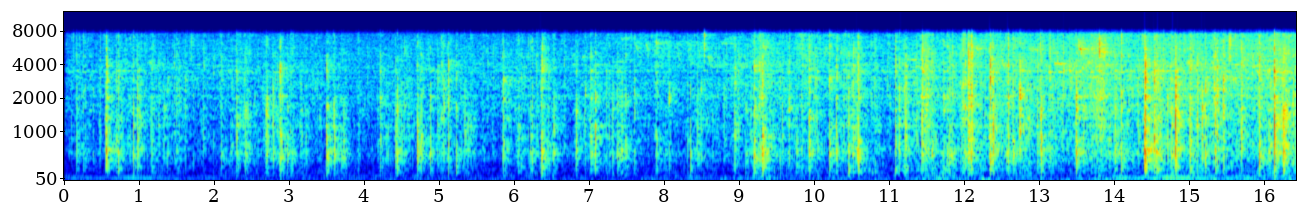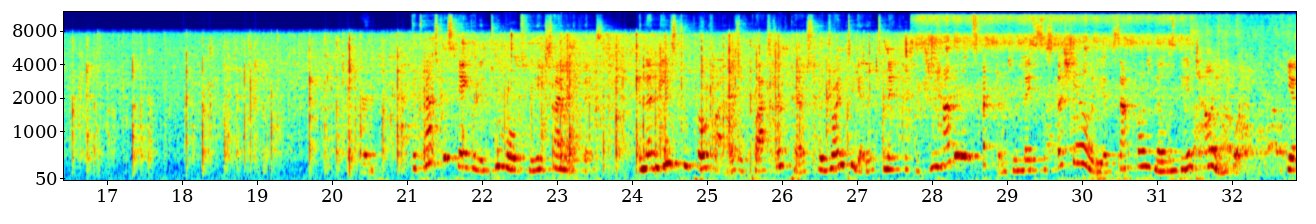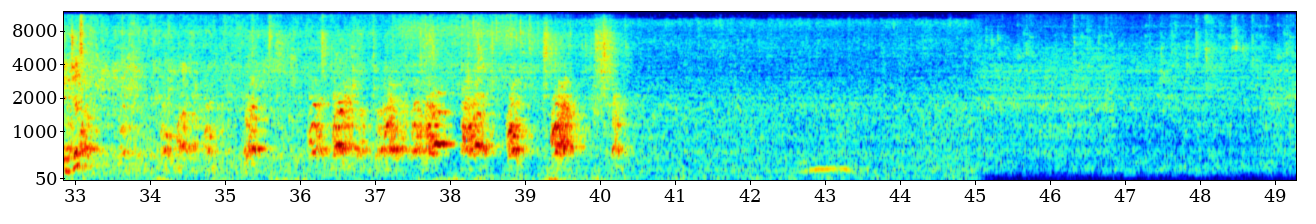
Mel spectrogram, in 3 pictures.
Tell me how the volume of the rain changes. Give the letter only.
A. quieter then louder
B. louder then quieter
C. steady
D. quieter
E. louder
B.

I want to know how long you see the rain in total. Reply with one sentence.
The rain can be heard for 49 seconds in total.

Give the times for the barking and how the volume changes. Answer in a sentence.
You can hear the barking from 29.4 to 40.4 s, getting louder.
